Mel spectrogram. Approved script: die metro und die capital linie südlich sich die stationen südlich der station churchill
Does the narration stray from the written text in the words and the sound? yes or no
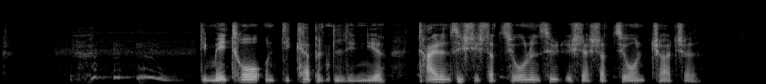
yes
